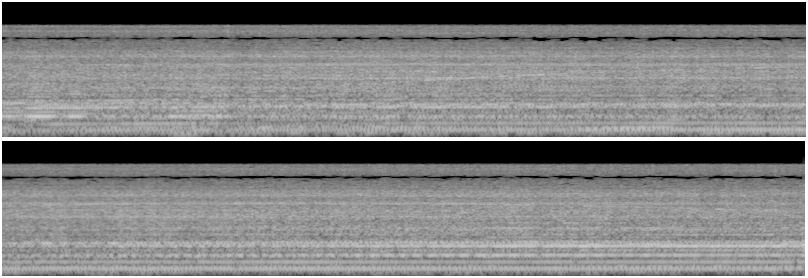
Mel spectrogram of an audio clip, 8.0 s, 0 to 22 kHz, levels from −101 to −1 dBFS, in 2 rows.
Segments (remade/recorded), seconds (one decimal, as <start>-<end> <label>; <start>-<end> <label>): 0.0-4.0 recorded; 4.0-5.2 remade; 5.2-8.0 recorded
